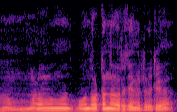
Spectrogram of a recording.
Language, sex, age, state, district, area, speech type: Malayalam, male, 60+, Kerala, Kasaragod, rural, spontaneous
